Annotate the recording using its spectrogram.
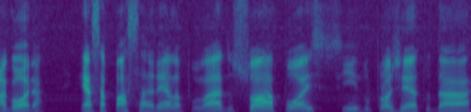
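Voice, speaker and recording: A man with a northeastern Brazilian accent has a fairly high pitch and a bright, sharp tone. He talks at a fairly slow pace with ordinary pitch variation, the sound dry and close with no echo. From Brazilian Northeast. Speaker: civil engineer presenting a road project. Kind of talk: technical presentation to city councillors. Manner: explanatory, conversational.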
